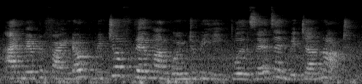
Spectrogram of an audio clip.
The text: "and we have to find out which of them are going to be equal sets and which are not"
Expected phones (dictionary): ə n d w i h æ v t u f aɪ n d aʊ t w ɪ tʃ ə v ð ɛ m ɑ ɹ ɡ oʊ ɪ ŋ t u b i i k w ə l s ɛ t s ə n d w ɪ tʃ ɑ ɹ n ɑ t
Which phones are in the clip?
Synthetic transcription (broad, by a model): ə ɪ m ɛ b t u f aɪ n d aʊ t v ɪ tʃ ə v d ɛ m ɑ ɹ ɡ oʊ ɪ ŋ t u b i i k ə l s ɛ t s ə n d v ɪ tʃ ɑ ɹ n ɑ t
